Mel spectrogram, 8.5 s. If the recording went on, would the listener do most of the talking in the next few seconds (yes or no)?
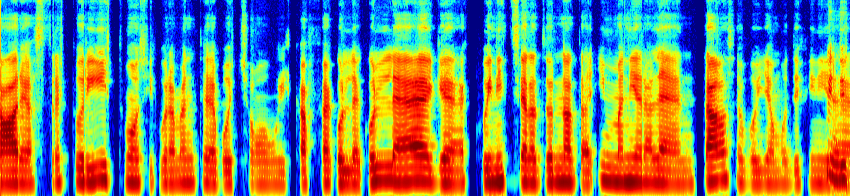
yes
